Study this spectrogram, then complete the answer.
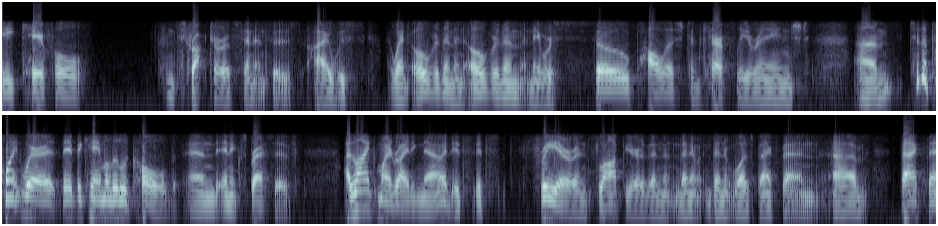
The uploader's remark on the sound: Speaks via phone.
